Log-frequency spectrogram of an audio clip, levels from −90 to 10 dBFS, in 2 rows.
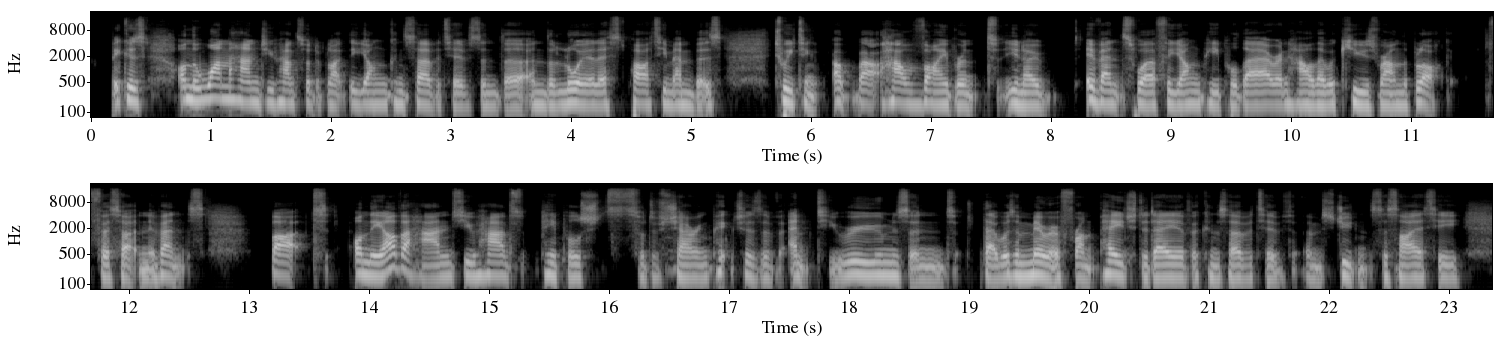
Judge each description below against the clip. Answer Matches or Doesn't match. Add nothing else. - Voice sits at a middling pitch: Matches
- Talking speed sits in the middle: Matches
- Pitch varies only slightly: Matches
